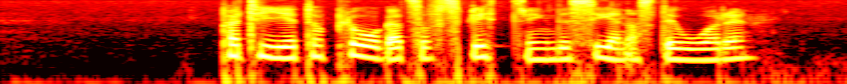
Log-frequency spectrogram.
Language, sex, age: Swedish, female, 21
